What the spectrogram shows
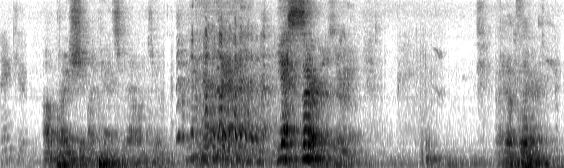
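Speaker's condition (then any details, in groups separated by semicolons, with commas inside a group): No condition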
